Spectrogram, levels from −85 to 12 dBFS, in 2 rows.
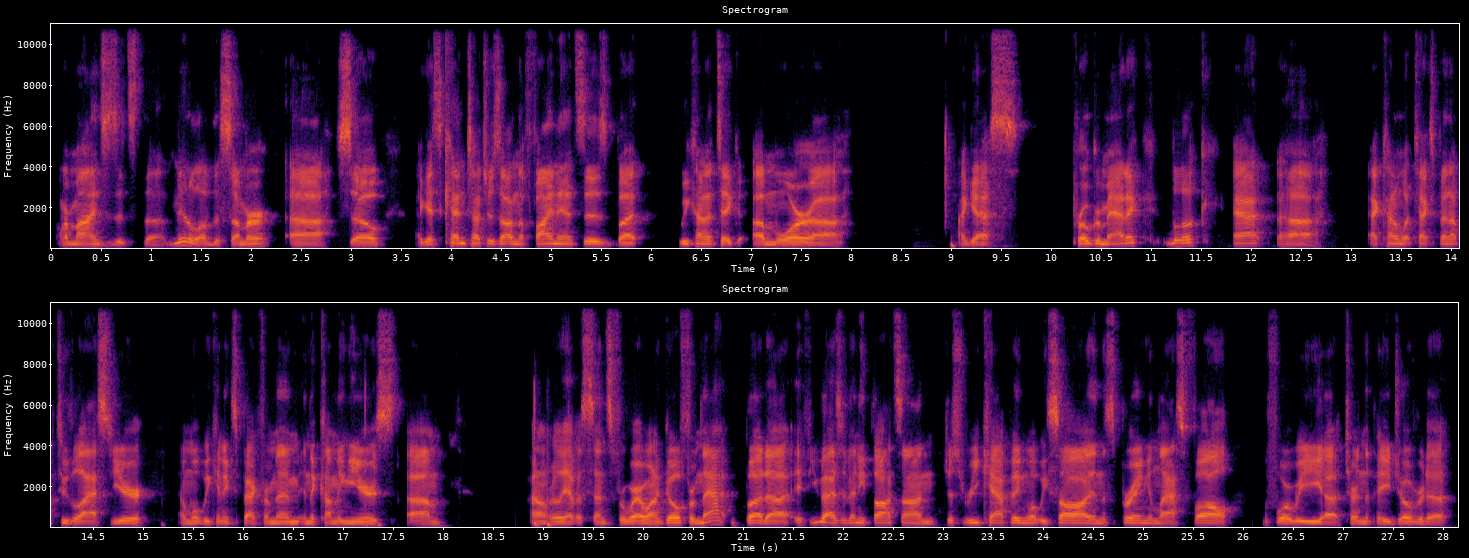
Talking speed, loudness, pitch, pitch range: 205 wpm, -20 LUFS, 105 Hz, 100-115 Hz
